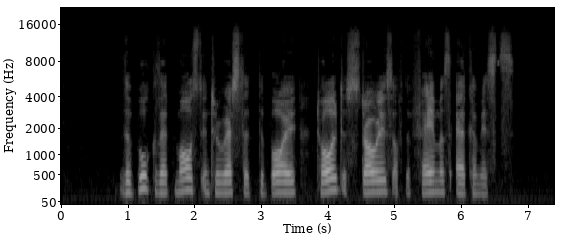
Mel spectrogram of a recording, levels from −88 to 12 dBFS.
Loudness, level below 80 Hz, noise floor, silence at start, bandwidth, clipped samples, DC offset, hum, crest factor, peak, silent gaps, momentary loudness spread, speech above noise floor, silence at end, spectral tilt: -39 LUFS; -82 dBFS; -82 dBFS; 0.95 s; 15.5 kHz; under 0.1%; under 0.1%; 50 Hz at -75 dBFS; 20 dB; -20 dBFS; none; 15 LU; 43 dB; 0.6 s; -3.5 dB/octave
